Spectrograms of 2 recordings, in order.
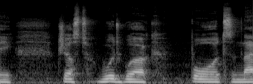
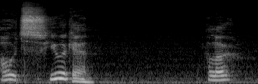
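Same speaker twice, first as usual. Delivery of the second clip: put-on very high, youthful, teenage-sounding voice; 9 semitones higher than usual. A voice calls out from the shadows as you walk past; speak in a quiet voice. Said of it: "quiet voice calls out from the shadows".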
